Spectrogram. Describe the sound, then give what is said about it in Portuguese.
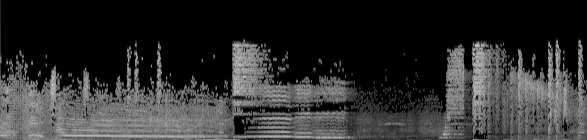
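A concert crowd at a live pop show in São Miguel shouts and cheers with hands up. The noise is loud and sustained, blended with loud, dense music. “Põe a mãozinha pra cima e grita.”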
